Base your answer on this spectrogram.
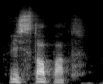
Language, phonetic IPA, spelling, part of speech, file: Polish, [lʲiˈstɔpat], listopad, noun, Pl-listopad.ogg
